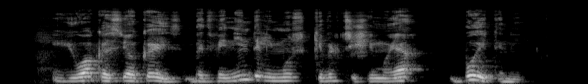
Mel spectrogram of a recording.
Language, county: Lithuanian, Vilnius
